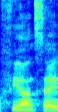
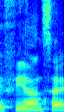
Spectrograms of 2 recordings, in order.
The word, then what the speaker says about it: fiancée: just one eat but the pronunciation is the same for male or female fiancee fiancee all right yes so he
